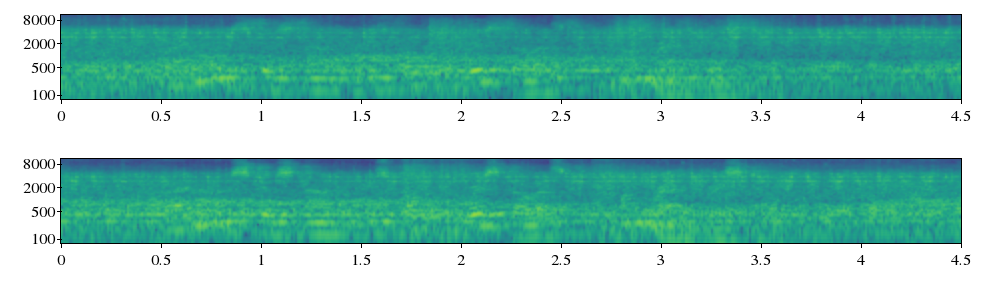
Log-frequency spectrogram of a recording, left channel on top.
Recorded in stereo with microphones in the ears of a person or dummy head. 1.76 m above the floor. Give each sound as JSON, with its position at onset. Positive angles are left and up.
{"t": 0.5, "sound": "a man speaking", "side_deg": -25, "distance_m": 5.5}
